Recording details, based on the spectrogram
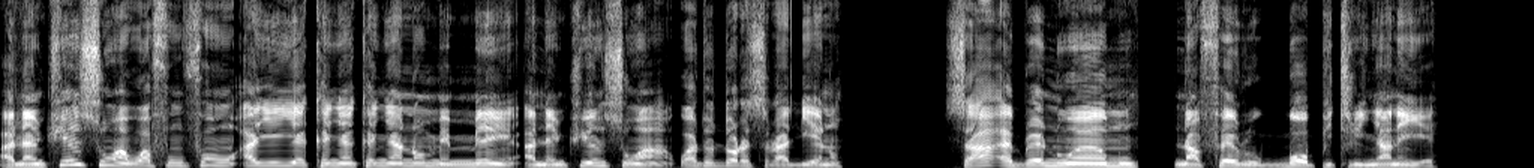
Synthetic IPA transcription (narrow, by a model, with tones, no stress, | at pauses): a̰˨nã˨ɲ˨t͡ɕᶣɥɛ˦n̩˦sʊ̃˦a˨wa˦fʊ̃˦m˦fɔ̃˦n˦ʔa˦jɪ˦jɛ˦kʰɛ̃˦ɲã˦kʰɛ˦ɲã˦nʊ̃˦mɪ̃˨m̩˦mɪ̃˦nɪ̃˨a̰˨nã˨ɲt͡ɕʰᶣɥɛ˦n̩˦sʊ̃˦a̰˨wɔ˦a˦dʊ˦dɔ˦ɾɪ˨sɪ˨ɾa˨dɪ˦ɛ˦nʊ̃˦ | saː˨˦æ˨bɾɛ˦nũ˦aː˦mũ˦ | nã˨fɛ˦˨ɾo˨bɔ˦pi˨tʰɾi˨ɲã˦nɪ̃˦jɛ̰˨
